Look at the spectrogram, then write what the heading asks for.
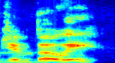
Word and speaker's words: Jim Bowie: gym buoys name wrong they kept calling him Jim Bowie and like David Bowie like it's Bowie it's Jim Bowie because we have the bowie knife like and justly conflated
